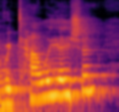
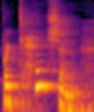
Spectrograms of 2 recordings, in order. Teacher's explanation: you must not pronounce the T like the D because it is a stressed syllable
